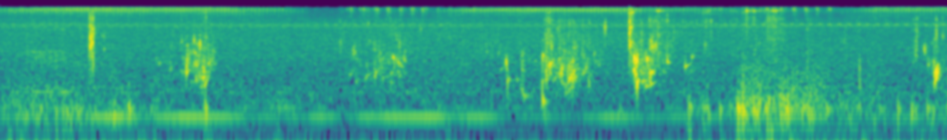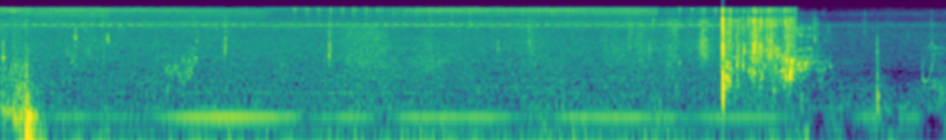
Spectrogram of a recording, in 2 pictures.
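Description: Shallow creek water sloshing and trickling, with scattered small splashes and clicks over a low steady hum, and one sharper thump about seven seconds in.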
